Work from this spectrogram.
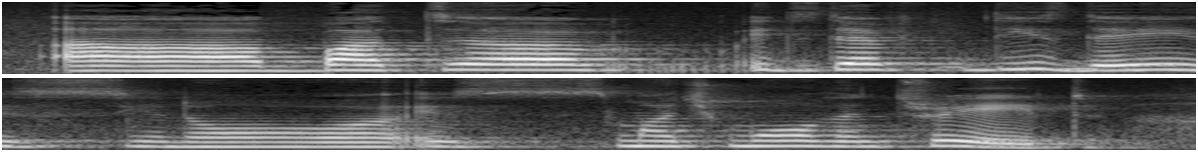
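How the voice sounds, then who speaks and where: In a Lithuanian accent, a woman with a fairly high voice talks at a very slow pace with fairly even intonation, and some room echo can be heard. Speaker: ambassador. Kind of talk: interview. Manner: halting, many fillers.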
